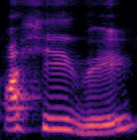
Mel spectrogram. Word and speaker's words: Pahidi: And for the record, in Greek, it's Pahidi.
